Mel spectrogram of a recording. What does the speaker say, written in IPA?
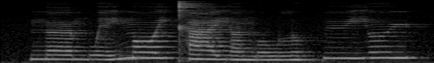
n̪ œː˨ m w e˨˥ j n̪ ɔː˥ j kʰ aː˧ j ɐ˨ ŋ o˨ w l ʊ˨˥ k̚ p yː˥ j ɵ˥ ɥ

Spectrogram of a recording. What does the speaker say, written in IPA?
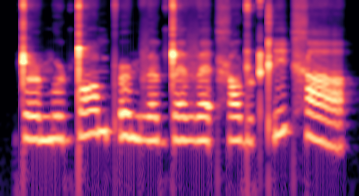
ʈ ə˞ m u ɖ ʈ ɑ m pʼ ə˞ m v ɛ ɖ ʈ ɛ v ɛ ʔ x ɑ ɖ u ʈ kʼ i ʔ x a

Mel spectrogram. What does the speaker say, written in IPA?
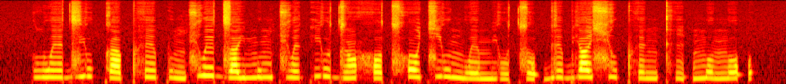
l w e˧ d͡z j u˥˧ k a˧ pʰ e˧ p u˨˩ ŋ ɕ w e˦ d͡z a˧ j m u˧ m t͡ɕ w e˧ k j u˥˧ d͡z ɔ̃˧ h ɔ˧ t͡sʰ ɔ˦ t͡ɕ j u˥˧ n̪ w e˧ m j u˨˩ t͡s o˨ ʔ ɡ e˥˧ b j a˦ ɕ u˦ pʰ e˧ ŋ kʰ i˨ ʔ m o˥˧ n̪ o˦ ʔ

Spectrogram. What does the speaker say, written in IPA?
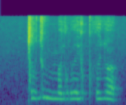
ǀ ʉ d ʉ mː œ j u ɾ ʉ e̯ j ə pʰ ɘ ʎ œ

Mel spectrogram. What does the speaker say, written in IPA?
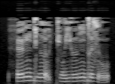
h ø ŋ ɡ i̤ l o̰ c o̤ j ɯ ŋ ɡ ɯ z ṵ

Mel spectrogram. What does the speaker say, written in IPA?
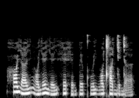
h ɔ˦˥ j æ˨˦ j ŋ ɔ˨˦ j e˧˥˧ j e˨˦ j h e˦˥ h e˨˦ b p e˧˥˧ kʷʰ e˧˥˧ j ŋ ɔ˦˥ cʰ a˦˥ ɟ e˦˥ ɟ æ˨˦

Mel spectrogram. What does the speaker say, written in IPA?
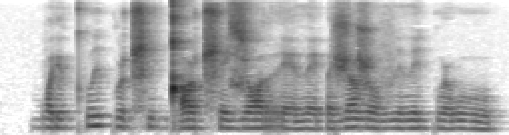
b ɔ ɾʲ o kʷʰ i kʷ ə ʈ͡ʂʰ i ǃʼ ɒ ʈ͡ʂʰ e ʑ ɔ r e ð e ʔ ə ʒ ɒ ʐ o v i ð i kʷ ə˞ w u

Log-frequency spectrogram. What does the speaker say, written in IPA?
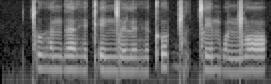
ǀ u ɦ ɐ ŋ ɡ ɜ ɦ e kʼ e ŋ͡ǀ ø l ø ɦ ø kʼ o ɡ͡ǁ ɯ ǀ e m b ɔ ŋ͡ǁ ɔ

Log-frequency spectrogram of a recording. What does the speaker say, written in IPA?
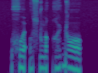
χʷ æ ʔ ɔ̤ s ŋʷ e qʷ e̤ ɖ ɔ

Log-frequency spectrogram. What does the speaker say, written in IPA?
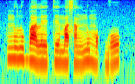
n u˦ l u˦ b aː˦˨ l eː˨ k eː˧ m a˧ s ã˨ ŋ n u˦ m ɔ˨ k ɡ o˨˦

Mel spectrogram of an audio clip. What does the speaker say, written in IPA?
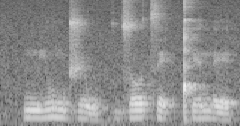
m i w n d͡ʒ ʏ w | d͡z o t͡s e ǃʰ ɪ n e

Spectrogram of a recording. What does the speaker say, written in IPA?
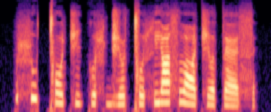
ɬ u˦ ǀ ɔ˨ t͡ʃ i˨ k ʊ˨ ɬ d͡ʒ ə˞˨ ǀ ʊ˨ ɬ j ɑ˦ s ðˤ ə˞˨ t͡ʃ ʌ˨ t æ˨ s

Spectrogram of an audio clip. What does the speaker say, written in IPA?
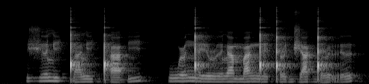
ʒ ɘ l i ɡ͡ǃ a l i ǃʼ a ʔ i | w ə˞ ŋ͡ǃ e ɹ ɘ l a m a ŋ͡ǃ e ǃ ə˞ d͡ʒ a ɡ͡ǃ ə˞ r ɘ

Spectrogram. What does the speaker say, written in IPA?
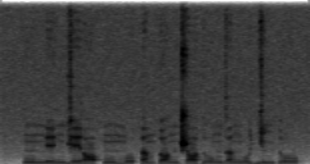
ũ˧˩ ŋ e˧˩ ŋ ɡ e˥˧ ɾ ɒ˧˩ ʔ ũ˩˧ m o˧ ʔ ɐ˥ m ɗ ɒ˧ n d͡ʒ ɒ˥˧ ɗ o˩˧ ŋ ɡ ɐ˥˧ ŋ o˩˧ ɟ ə̃˥˧ ɲ ɗ o˥˧

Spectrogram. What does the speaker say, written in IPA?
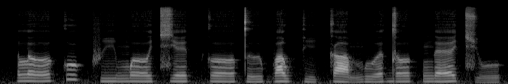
l ɤː˩˧ k u˥˨ k̚ f i˩ m ɤː˧ t͡ɕ eː˧˥ t̚ k ɤː˧ t̪ ɯː˩ b a˧ w k i˩˧ k a˧˩ m u˩˧ ə̯ d ɤː˧ k̚ n ɛː˧˥ t͡ɕ u˩

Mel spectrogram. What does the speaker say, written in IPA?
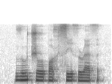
ð u t͡ʃ o p ɒ x s i θ ɹ æ θ

